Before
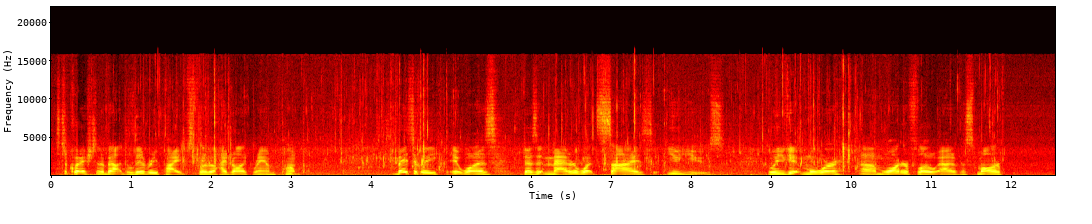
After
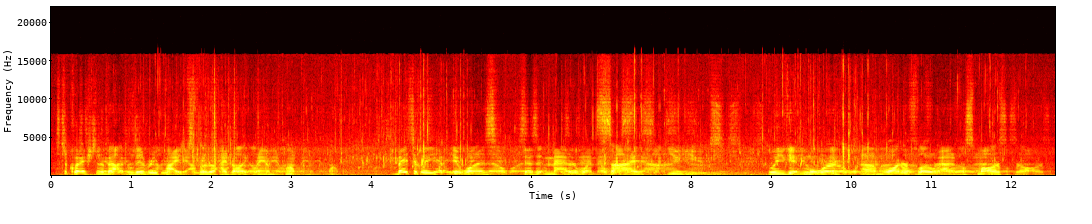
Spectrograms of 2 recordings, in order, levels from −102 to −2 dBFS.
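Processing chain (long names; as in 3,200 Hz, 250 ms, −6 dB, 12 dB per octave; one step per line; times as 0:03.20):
feedback delay that plays each chunk backwards 272 ms, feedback 49%, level −8.5 dB
0:05.26–0:06.92: downward compressor 5 to 1, threshold −24 dBFS, peak gain reduction 6 dB
level +5 dB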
